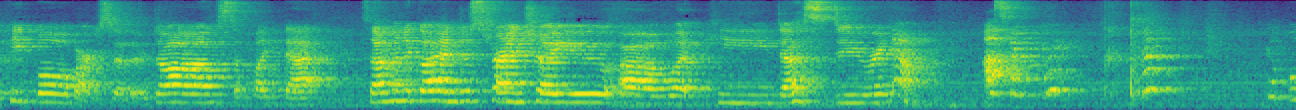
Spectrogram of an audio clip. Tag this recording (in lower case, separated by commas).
speech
